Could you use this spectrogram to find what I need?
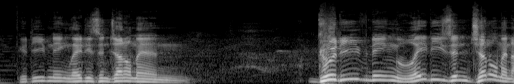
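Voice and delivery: broadcast-style radio announcer host voice. Host opening a live storytelling event, radio announcer voice. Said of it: "I got my radio voice on".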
